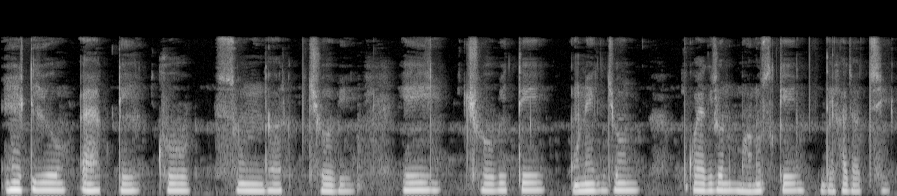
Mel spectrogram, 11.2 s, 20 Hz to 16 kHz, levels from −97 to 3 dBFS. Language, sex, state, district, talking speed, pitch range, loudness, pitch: Bengali, male, West Bengal, Paschim Medinipur, 60 wpm, 125-135 Hz, -18 LUFS, 130 Hz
